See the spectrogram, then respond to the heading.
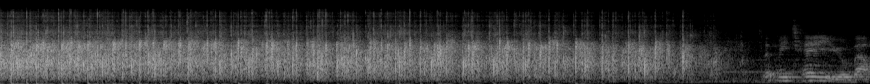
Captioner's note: applause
